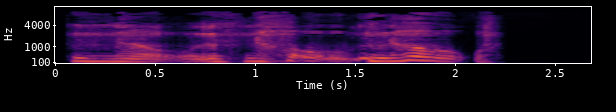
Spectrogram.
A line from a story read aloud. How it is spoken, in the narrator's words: Sophia moan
